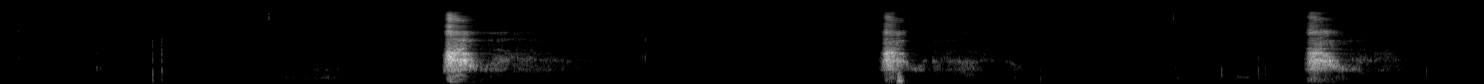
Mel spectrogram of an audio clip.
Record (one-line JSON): {"exhalation_length": "14.8 s", "exhalation_amplitude": 29002, "exhalation_signal_mean_std_ratio": 0.18, "survey_phase": "beta (2021-08-13 to 2022-03-07)", "age": "18-44", "gender": "Female", "wearing_mask": "No", "symptom_cough_any": true, "symptom_runny_or_blocked_nose": true, "symptom_sore_throat": true, "symptom_other": true, "symptom_onset": "3 days", "smoker_status": "Ex-smoker", "respiratory_condition_asthma": false, "respiratory_condition_other": false, "recruitment_source": "Test and Trace", "submission_delay": "2 days", "covid_test_result": "Positive", "covid_test_method": "RT-qPCR", "covid_ct_value": 23.2, "covid_ct_gene": "N gene"}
